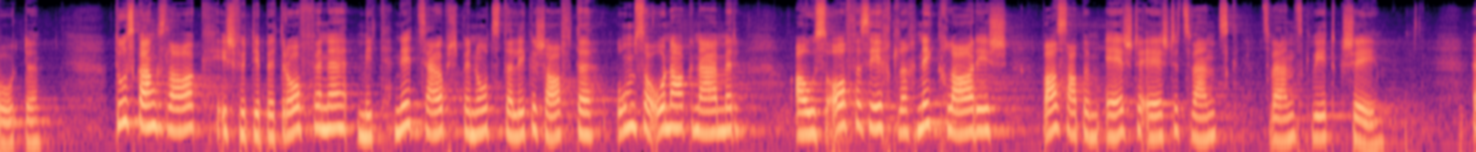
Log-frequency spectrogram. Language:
Swiss German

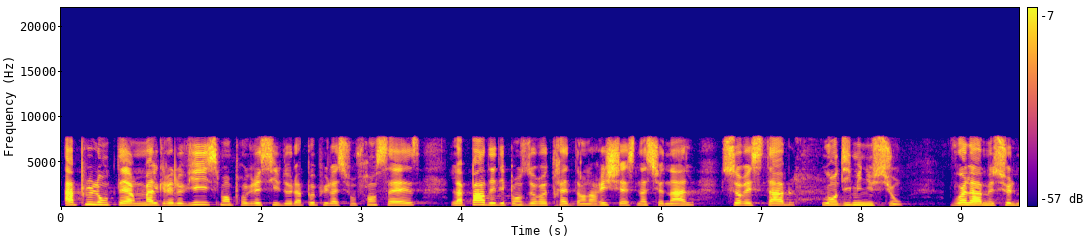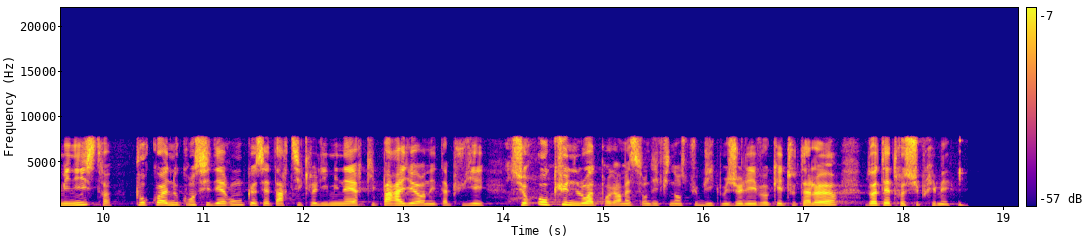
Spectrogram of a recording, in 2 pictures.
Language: French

